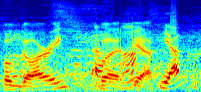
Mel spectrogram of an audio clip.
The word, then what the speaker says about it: Bulgari: I think it's pronounced Bulgari, but yeah. Yep, Bulgari.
